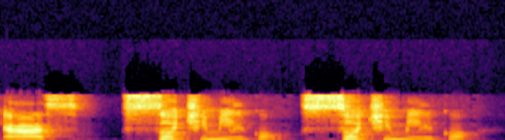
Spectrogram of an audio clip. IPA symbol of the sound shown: ks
